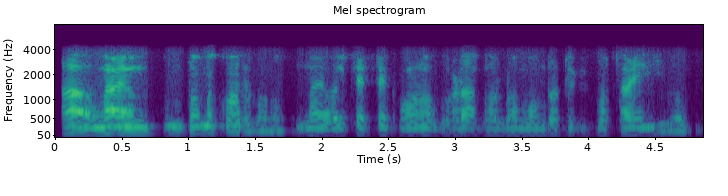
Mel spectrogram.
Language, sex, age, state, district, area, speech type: Odia, male, 45-60, Odisha, Koraput, urban, conversation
